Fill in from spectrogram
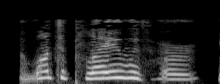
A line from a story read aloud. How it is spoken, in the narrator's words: he whined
